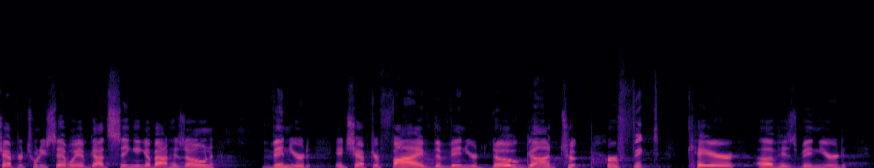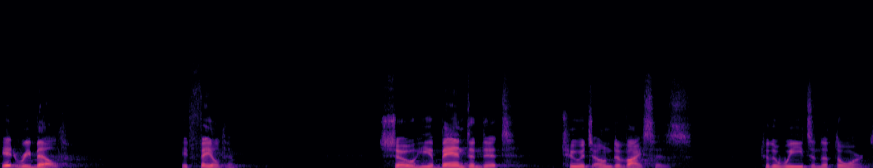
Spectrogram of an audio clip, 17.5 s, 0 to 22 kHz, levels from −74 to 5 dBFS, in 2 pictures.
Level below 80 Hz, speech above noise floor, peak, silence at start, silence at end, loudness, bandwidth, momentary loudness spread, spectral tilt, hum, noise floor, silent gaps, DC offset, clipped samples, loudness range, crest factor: -88 dBFS; 45 dB; -8 dBFS; 0 s; 0.1 s; -29 LUFS; 13.5 kHz; 16 LU; -4 dB/octave; none; -75 dBFS; none; under 0.1%; under 0.1%; 10 LU; 22 dB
